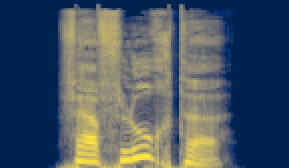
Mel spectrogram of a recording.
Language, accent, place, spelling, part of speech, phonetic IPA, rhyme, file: German, Germany, Berlin, verfluchte, adjective / verb, [fɛɐ̯ˈfluːxtə], -uːxtə, De-verfluchte.ogg
- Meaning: inflection of verfluchen: 1. first/third-person singular preterite 2. first/third-person singular subjunctive II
